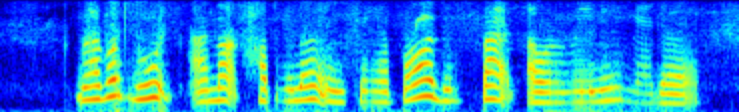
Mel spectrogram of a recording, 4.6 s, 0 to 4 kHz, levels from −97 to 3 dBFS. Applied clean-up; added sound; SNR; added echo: neural separator model SepFormer WHAM!.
